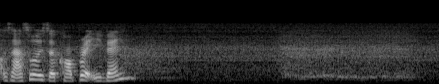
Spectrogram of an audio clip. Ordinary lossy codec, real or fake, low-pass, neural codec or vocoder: none; fake; 7.2 kHz; vocoder, 22.05 kHz, 80 mel bands, Vocos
